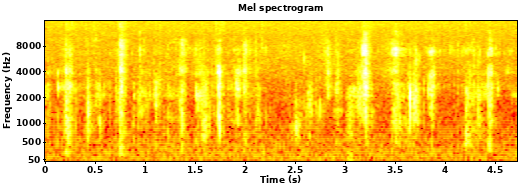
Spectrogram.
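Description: A person chewing a mouthful of rice rolled in gim (dried laver) with kimchi, close to the microphone: soft, irregular crunching clicks.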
